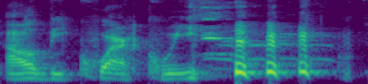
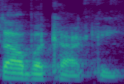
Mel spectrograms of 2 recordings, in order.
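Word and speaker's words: Albuquerque: one ZIP disc in alquar I know it's pronounced albari not yeah so now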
